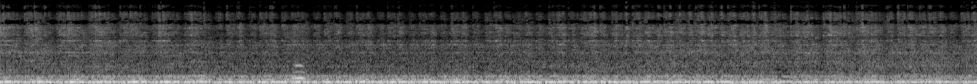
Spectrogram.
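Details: 1970 Pontiac V8 with flat-tappet lifters and iron heads, cruising on the road: steady V8 drone with light, quick ticking on top, normal flat-tappet lifter clatter, nothing wrong.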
